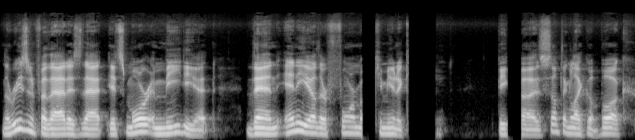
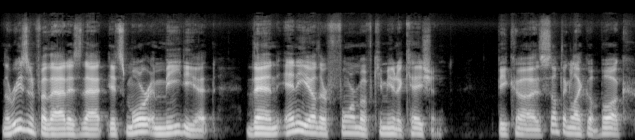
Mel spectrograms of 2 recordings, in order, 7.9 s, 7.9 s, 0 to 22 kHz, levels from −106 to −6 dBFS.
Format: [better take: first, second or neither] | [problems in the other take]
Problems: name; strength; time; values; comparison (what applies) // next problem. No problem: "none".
second | audio cutting out; at 4.5 s, at 5 s and at 6.5 s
